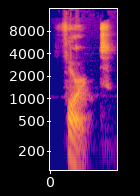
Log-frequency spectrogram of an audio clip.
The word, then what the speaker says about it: forte: or isn't your Talent the technically correct way to pronounce this word is for again is common and accepted so Okay lang gamitin Pero kung alanganin ka sa pagsabi ng Forte just say it's not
